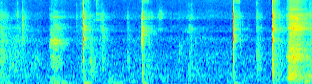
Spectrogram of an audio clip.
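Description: Keys on a computer keyboard are tapped in a short, uneven burst, a few sharp clacks standing out among softer presses in a quiet room.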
